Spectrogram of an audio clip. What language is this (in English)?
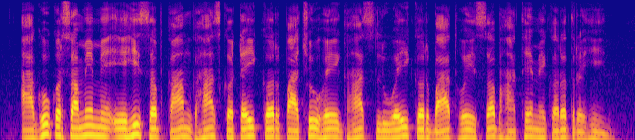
Chhattisgarhi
